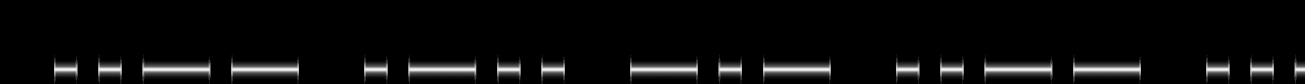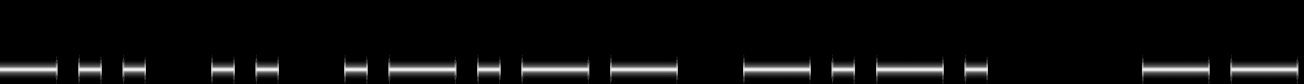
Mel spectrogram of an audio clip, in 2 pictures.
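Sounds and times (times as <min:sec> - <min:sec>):
700 Hz Morse code tones: 0:00.6 - 0:03.0, 0:03.7 - 0:05.7, 0:06.3 - 0:08.4, 0:09.0 - 0:11.4, 0:12.1 - 0:14.6, 0:15.2 - 0:15.9, 0:16.5 - 0:19.9, 0:20.5 - 0:23.0, 0:24.5 - 0:26.0.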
